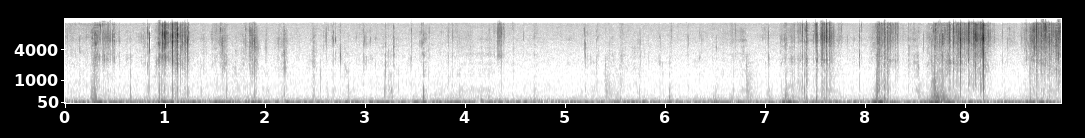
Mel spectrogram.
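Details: A cat chews and crunches food for ASMR: scattered clicks and tearing bites, with a few louder bursts of crackling noise, over a constant low hum.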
